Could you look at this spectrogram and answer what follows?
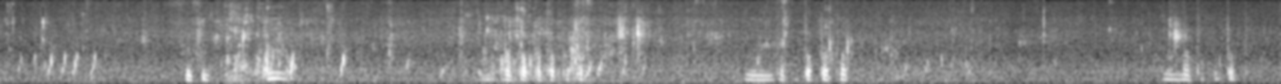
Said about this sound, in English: Bubbles, releasing of energy.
